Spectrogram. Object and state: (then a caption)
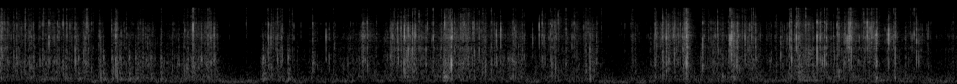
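Crinkled plastic zip-lock bag. A clear plastic zip-lock bag is pressed and crinkled by fingers on a table, giving a steady run of bright, crackling crinkles with brief quieter pauses near two and six seconds. The sound is almost entirely high-pitched rustle, with no low end and no voice.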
